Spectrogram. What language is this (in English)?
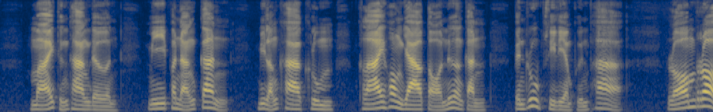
Thai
